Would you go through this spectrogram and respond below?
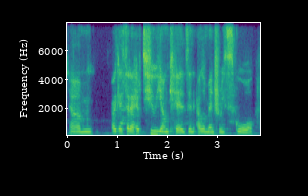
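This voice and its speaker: Casting: self-assured woman, warm low voice, kids faintly heard behind, video call. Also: level tone, moderate pace, slight background noise, rough recording. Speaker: school council candidate. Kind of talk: candidate forum answer over video call. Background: children fighting.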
